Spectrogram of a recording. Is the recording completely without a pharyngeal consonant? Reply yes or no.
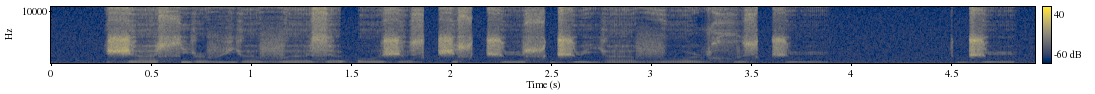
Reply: yes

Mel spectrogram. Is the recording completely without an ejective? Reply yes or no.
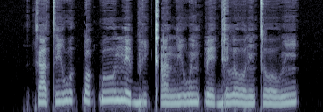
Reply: no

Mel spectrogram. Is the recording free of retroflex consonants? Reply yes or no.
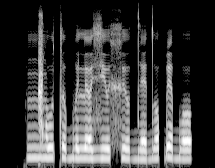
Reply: yes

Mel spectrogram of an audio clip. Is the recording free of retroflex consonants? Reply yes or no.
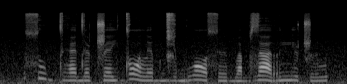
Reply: no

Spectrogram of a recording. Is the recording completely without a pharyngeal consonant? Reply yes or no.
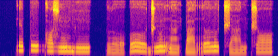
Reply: yes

